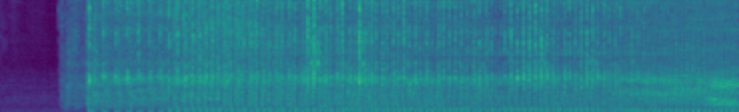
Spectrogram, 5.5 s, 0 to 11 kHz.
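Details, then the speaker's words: Built Briggs & Stratton 5 hp flathead with racing piston and honed cylinder on a rat rod wagon: starts with a pull and settles into a steady even chuffing idle with no knocks; runs fine but smokes heavily. "I mean, it sounds good. It idles. It's just really smoky."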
